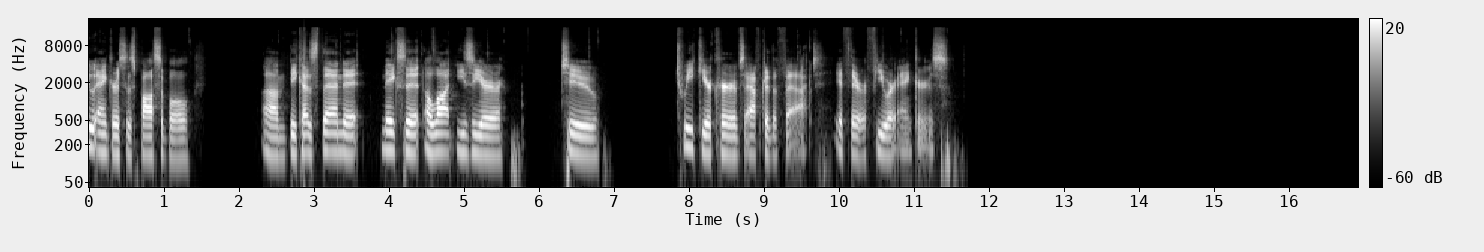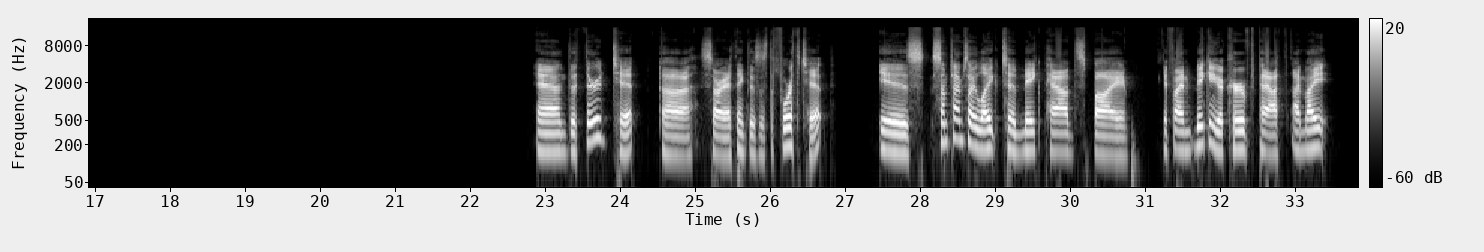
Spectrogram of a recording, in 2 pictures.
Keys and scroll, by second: 21.8 BackSpace.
